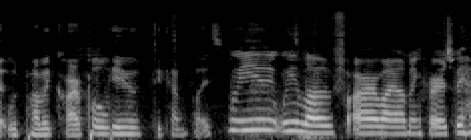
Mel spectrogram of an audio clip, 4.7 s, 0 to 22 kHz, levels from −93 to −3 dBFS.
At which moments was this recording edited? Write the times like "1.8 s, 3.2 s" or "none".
1.1 s, 1.9 s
